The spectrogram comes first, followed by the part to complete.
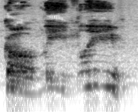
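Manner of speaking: high, soft frantic urging, rising on the last leave; mock desperate plea to run; a hint of a panicked woman begging; urgent plea. Casca urged to flee.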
